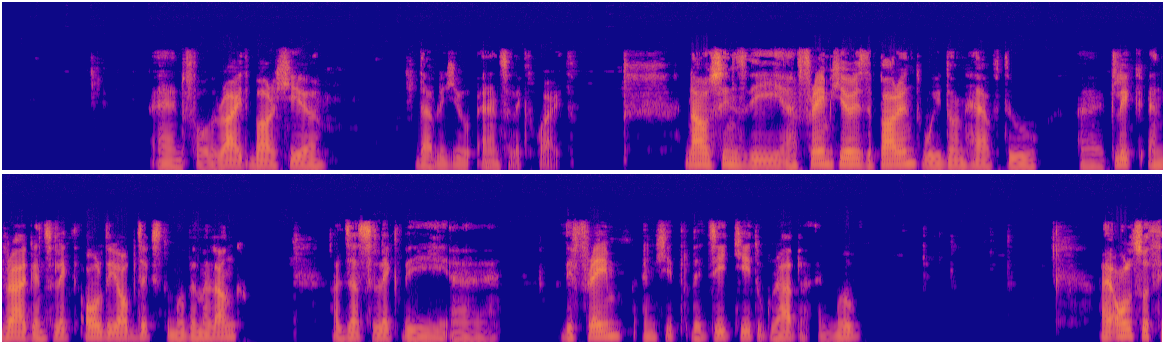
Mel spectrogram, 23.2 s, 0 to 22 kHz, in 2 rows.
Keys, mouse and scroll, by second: 2.6 right click, 3.5-5.4 drag, 8.1-12.4 right drag, 18.0 g, 20.6-22.3 drag.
